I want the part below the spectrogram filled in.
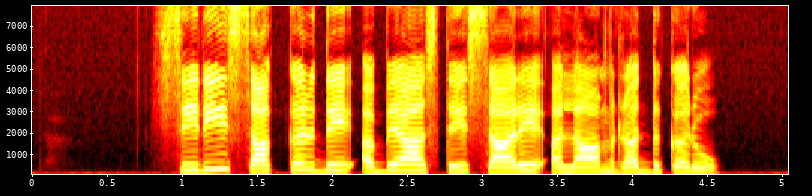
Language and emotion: Dogri, neutral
